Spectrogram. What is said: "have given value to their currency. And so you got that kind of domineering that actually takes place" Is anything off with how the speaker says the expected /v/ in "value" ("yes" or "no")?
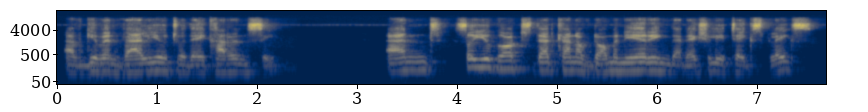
no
